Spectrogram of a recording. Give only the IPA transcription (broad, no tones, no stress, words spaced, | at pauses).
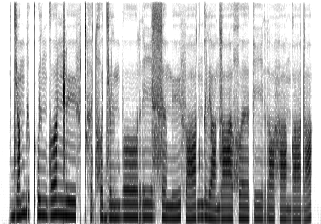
dʲɒmbikʷʼilʲ ŋɡoɐ̯ ŋ͡ǁyːfǀʰɘdχʷɘdʲolʲ mboːriːz sɘ myː fɒːdŋɡɘlʲɒːnzɒːɐ̯ χʷɘːkiː rɔhɒːŋɡɒːdɒ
